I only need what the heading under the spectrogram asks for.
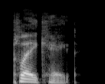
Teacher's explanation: This word has 2 syllables, and the stress is on that first syllable.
